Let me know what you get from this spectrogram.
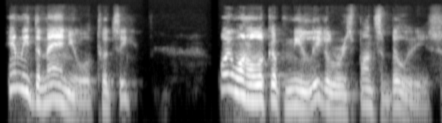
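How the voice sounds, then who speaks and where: A man's voice: medium pitch, huge pitch swings, a little fast, husky, dull audio. A man playing a blustery, slangy middle-aged husband in a recreated 1950s radio comedy. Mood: folksy, self-important. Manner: folksy slang, dropped grammar, exclaiming.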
